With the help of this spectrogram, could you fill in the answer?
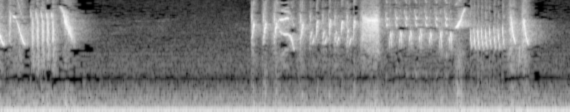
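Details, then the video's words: Noir Khalwi style song from a European goldfinch, sung without faults: a short burst of twittering notes, a pause, then a long lively stretch of high chirps, buzzy notes and rapid repeated trills, over a soft background hum. "Chardonneret Noir Khalwi Chant sans fautes"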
